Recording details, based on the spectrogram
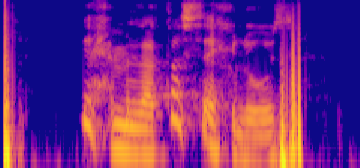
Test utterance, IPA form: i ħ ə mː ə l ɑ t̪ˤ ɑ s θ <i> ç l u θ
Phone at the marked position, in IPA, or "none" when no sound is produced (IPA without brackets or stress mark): æ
